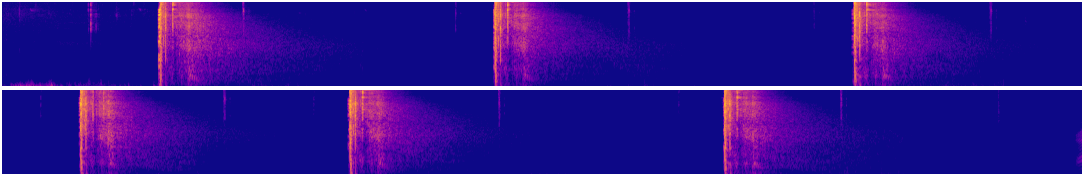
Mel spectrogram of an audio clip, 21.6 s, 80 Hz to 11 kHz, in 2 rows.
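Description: A 2020 Colt Python revolver fires six loud, sharp shots in slow double action, evenly spaced about three seconds apart, each with a short fading echo.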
